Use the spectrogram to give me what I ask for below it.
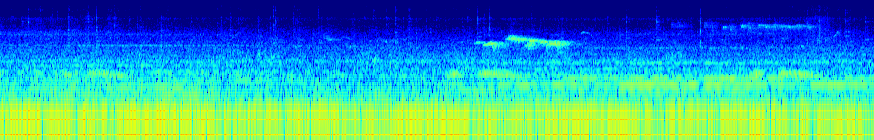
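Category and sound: bird, birds singing outdoors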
